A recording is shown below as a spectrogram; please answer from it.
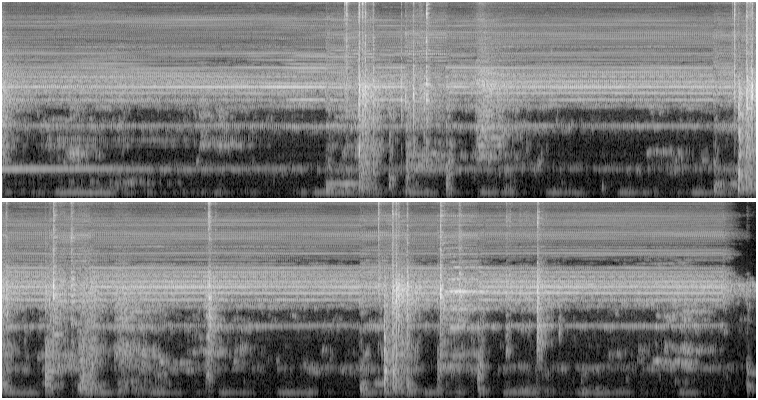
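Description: Steel siding roll forming machine running with a steady hum. Clusters of loud clanks come about every eight seconds, three times, as its cut-off press shears each formed ship-lap panel and the panel is taken off.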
